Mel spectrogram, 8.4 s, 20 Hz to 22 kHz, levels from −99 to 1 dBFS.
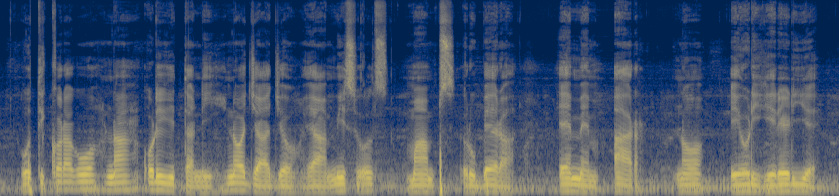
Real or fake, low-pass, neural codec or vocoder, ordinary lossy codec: real; none; none; none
